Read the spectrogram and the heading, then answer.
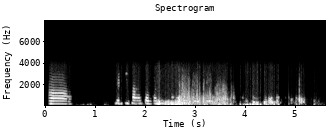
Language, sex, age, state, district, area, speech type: Maithili, female, 18-30, Bihar, Madhubani, rural, conversation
